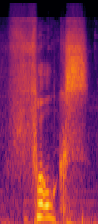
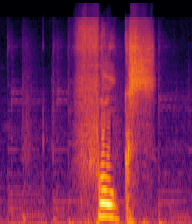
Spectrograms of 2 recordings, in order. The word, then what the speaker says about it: Volkswagen: I'm saying Volkswagen. Okay, so it's true that the W is pronounced as a V, right? But apparently the V is pronounced as an F.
